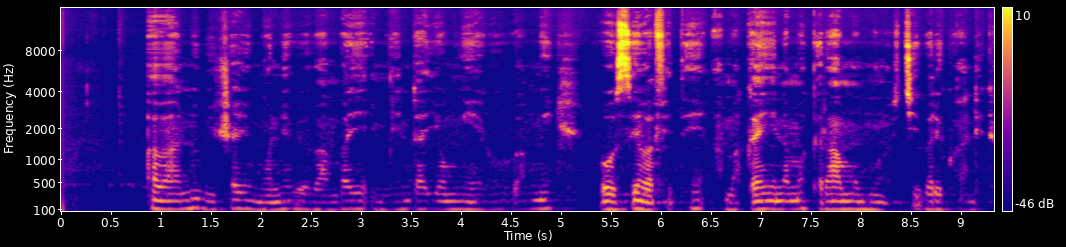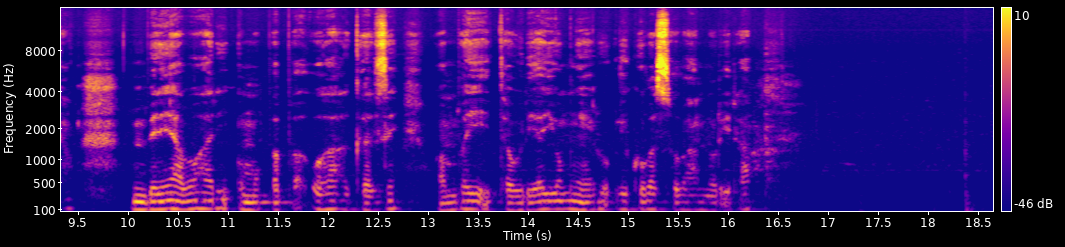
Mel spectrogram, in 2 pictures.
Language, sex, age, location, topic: Kinyarwanda, male, 18-24, Kigali, health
